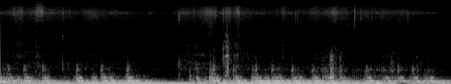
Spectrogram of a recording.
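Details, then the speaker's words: Renault Megane II 2010 with electric power steering, steered while stationary: rapid uneven clunks and catches. Mechanic diagnosed a worn, binding strut top-mount bearing; replacement planned. "esse barulho você que tá dentro do carro assim percebe que ele vende ali e daqui foi no mecânico pessoal que mexe com alinhamento e ele me disse que o problema tá nessa peça aqui ó no caso é um rolamento do amortecedor"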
